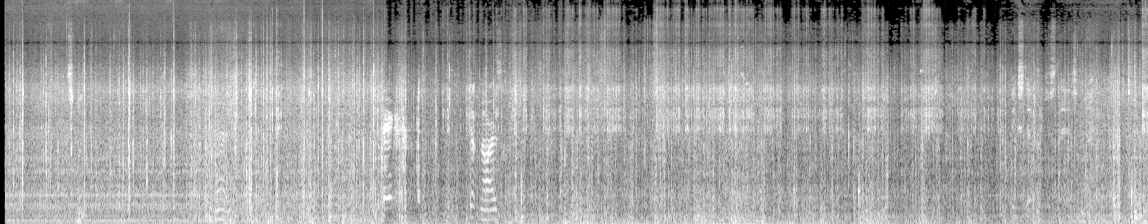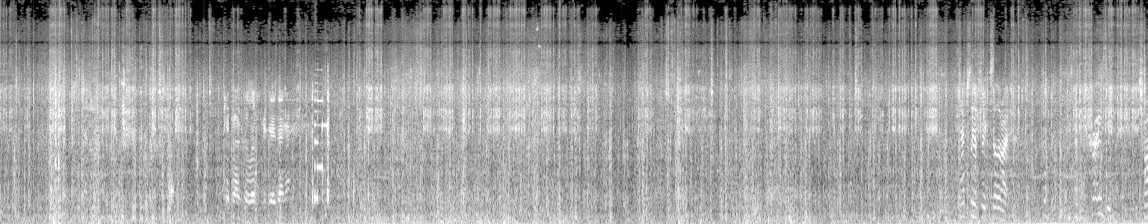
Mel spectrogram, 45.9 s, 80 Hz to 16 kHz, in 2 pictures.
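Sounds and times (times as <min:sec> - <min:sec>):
low engine rumble: 0:00.0 - 0:45.9
body rattling and knocking: 0:00.1 - 0:45.9.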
